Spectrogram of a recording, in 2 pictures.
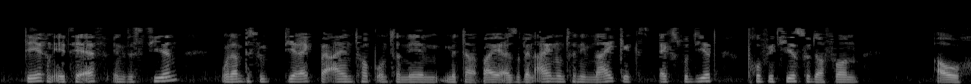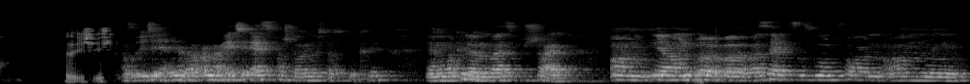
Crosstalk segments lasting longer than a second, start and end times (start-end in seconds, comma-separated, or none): none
